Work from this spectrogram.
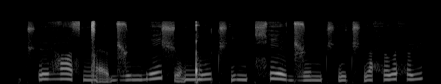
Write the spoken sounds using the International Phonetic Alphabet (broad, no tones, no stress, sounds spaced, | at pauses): t͡ʃʼ ø ɦ ɑ s ŋ͡ǀ æ̰ ɖ͡ʐ y m b e ʃ o̰ ŋ͡ǃ u t͡ʃʼ i ŋ t͡ɕʰ e ɖ͡ʐ ø n t͡ʃʼ ɯ t͡ʃʼ ɯ ħ u ħ y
